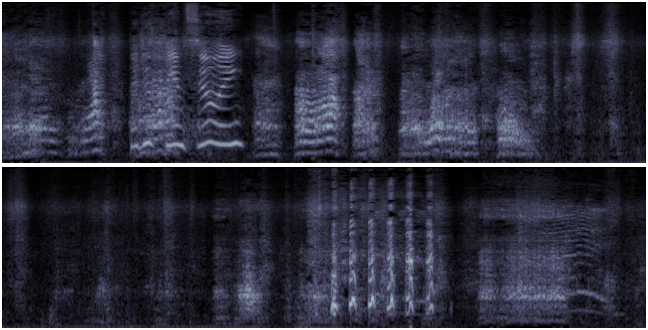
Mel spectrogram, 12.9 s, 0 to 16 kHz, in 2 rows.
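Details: Pit Bulls, about 150 lbs of dogs together, wrestling playfully with a person on a bed; wavering, whiny vocal sounds and short bark-like bursts come amid frequent human talking and rustling.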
